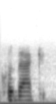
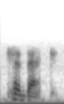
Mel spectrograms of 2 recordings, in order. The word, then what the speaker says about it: Quebec: But the problem is, like, I live in Quebec, right? Which you can't call it Quebec. It's Quebec. – Sounds hideous. – Because, like, apparently Q-U-E is pronounced K.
